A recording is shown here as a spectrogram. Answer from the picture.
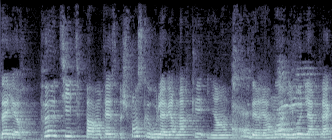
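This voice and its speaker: A woman's high-pitched voice at a fairly quick pace, with lively intonation, audible room echo and noticeable background noise. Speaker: lifestyle vlogger. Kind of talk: casual vlog talk to camera.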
